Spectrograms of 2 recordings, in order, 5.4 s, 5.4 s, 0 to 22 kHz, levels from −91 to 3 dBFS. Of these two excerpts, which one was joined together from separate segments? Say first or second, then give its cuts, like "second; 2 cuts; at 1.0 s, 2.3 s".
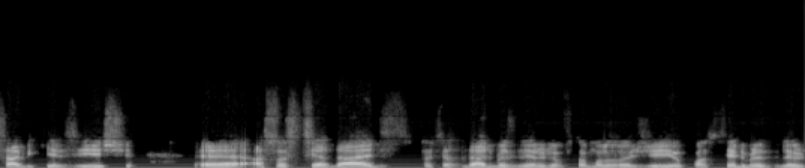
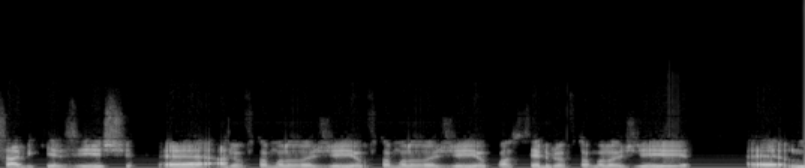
second; 4 cuts; at 1.0 s, 1.5 s, 2.4 s, 3.7 s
